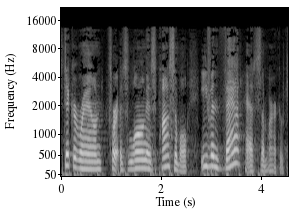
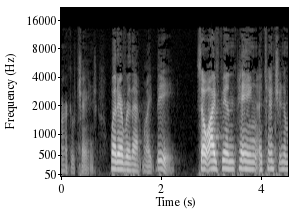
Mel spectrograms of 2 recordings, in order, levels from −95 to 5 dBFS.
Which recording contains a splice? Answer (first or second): second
